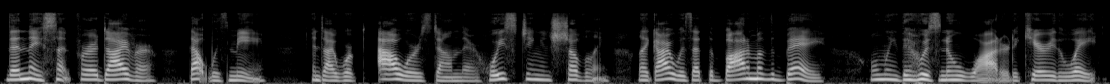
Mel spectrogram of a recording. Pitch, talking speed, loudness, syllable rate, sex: 205 Hz, 185 wpm, -21 LUFS, 5.0 syllables/s, female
